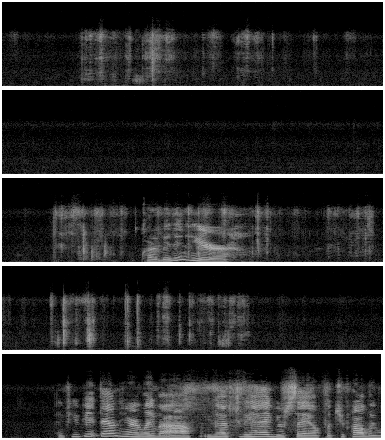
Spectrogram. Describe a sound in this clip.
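Paper pages rustle and flap as they are turned by hand.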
